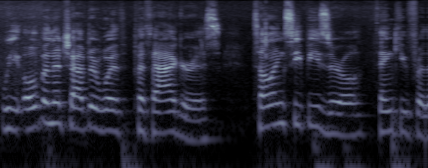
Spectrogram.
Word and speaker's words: Pythagoras: All right, so we open the chapter with Pythagoras.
